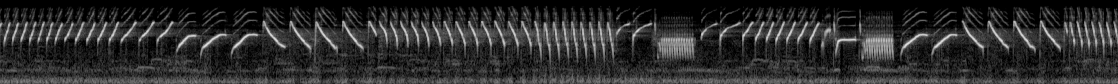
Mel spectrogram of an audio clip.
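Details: Long-rolling canary song with 'tembakan' shot variations for tutoring songbirds. Dense high trills alternate with clear falling whistled sweeps and short buzzy bursts, continuous and loud.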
